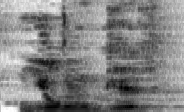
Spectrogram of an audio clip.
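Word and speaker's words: Jürgen: o junger habermas Né o nome dele se escreve j u r g e n é junger mas como provavelmente ele é Sueco e tem o trema em cima do U Então é junger habermans gente esse pessoal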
